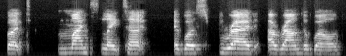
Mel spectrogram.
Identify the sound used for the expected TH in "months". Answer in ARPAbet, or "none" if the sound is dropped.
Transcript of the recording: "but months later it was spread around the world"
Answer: TH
